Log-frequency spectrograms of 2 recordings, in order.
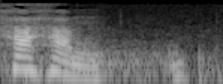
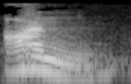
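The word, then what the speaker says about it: עם: Ham. Non, c'est pas ham. C'est am. Am. Vas-y, dis-le. Non, je t'entends souffler. Il ne faut pas souffler. Le aïn, il ne faut pas souffler.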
